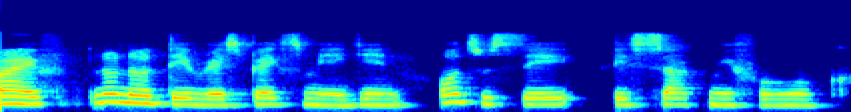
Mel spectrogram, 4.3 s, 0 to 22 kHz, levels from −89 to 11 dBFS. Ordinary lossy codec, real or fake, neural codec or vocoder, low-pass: MP3, 48 kbps; fake; codec, 16 kHz in and 24 kHz out, 1 kbps, XY-Tokenizer; 7.2 kHz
